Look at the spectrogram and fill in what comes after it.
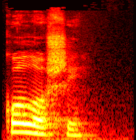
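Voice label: "колоши", Komi, female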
